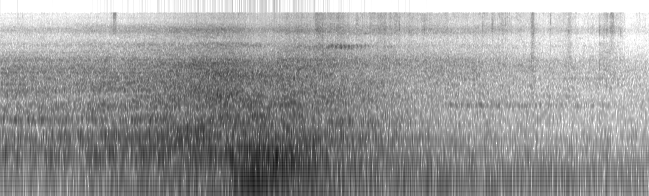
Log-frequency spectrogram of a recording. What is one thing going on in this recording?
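A truck drives past with a rumbling engine, then fades into the distance.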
